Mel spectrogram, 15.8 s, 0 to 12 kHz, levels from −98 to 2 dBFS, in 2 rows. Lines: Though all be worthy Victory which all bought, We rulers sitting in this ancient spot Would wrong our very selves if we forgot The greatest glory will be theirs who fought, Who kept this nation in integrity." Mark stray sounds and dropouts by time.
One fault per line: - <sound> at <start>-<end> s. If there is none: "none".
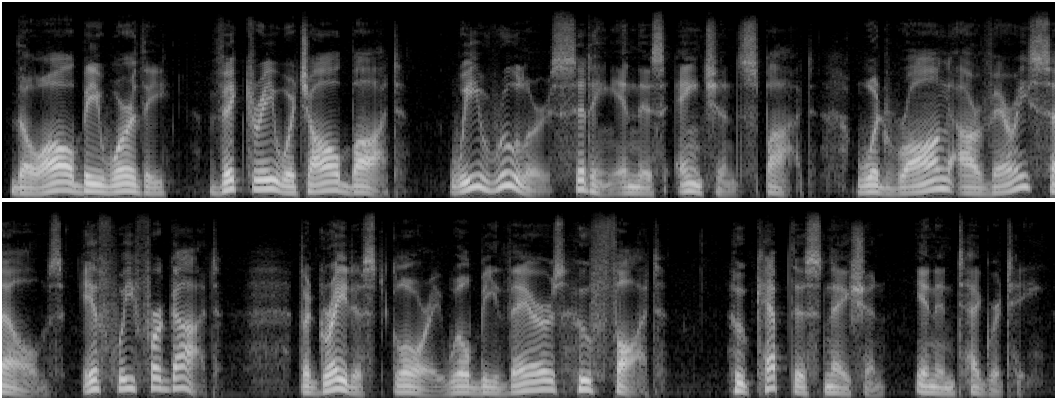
none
